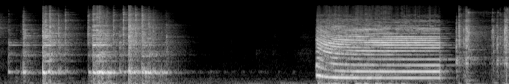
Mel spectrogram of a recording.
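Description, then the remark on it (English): A blaring air horn sound effect blasts in a sustained loud burst after a few sharp, clanging percussive hits, followed by more short clattering hits; no talking. “I think I might like the cockback better than the air horn.”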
